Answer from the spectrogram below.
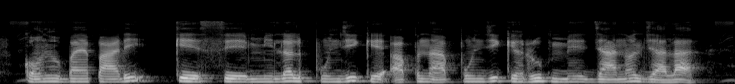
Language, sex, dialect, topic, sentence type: Bhojpuri, male, Southern / Standard, banking, statement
